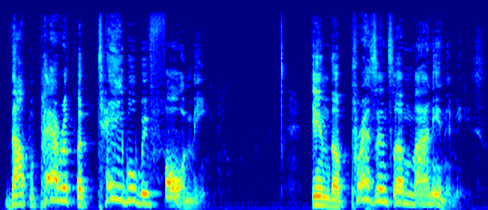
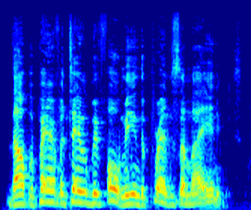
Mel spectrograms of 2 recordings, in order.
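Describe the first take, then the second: First: Deliberate, spaced-out verse reading; measured scripture reading. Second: Fast, run-together verse reading; quick verse recap. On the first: Preacher reading verse five of Psalms twenty-three to the congregation, measured reading. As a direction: read it out in weighty phrases with a long pause midway. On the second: Preacher repeating the Psalms verse to drive it home, quick recap. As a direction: rattle the verse off in one unbroken run. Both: Real, not acted.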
